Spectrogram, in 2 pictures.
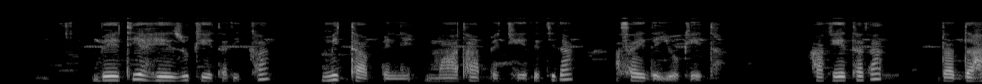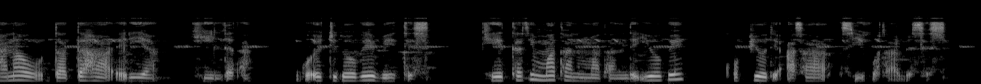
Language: Wolaytta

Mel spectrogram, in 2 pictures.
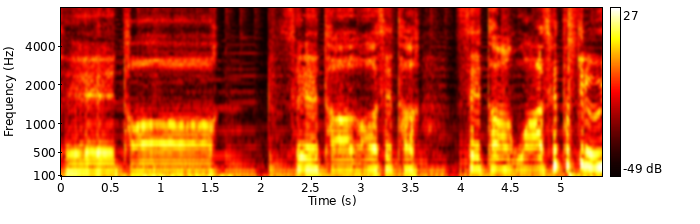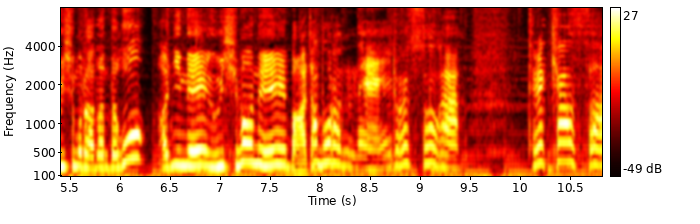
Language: Korean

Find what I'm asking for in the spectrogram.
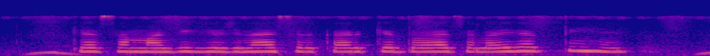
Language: Hindi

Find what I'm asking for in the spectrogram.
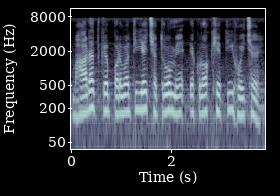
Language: Maithili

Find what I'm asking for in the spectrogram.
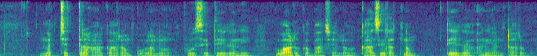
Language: Telugu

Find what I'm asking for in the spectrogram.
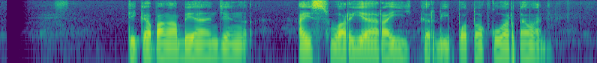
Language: Sundanese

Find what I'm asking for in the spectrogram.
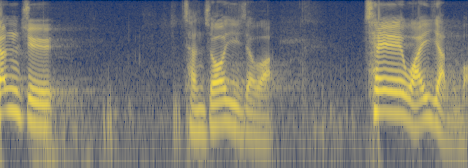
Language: Cantonese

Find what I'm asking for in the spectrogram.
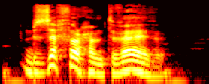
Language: Kabyle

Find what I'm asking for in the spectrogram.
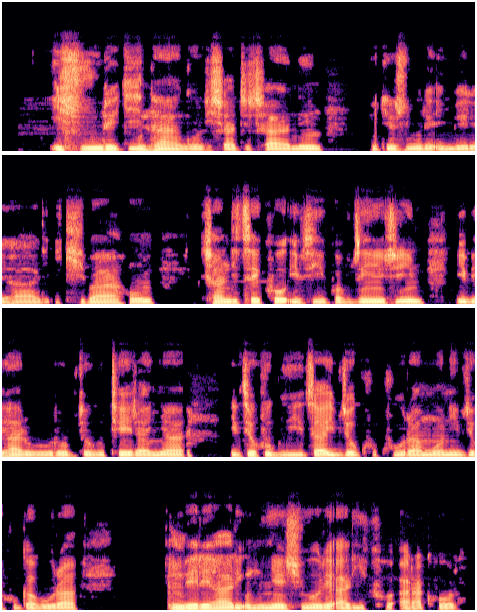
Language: Rundi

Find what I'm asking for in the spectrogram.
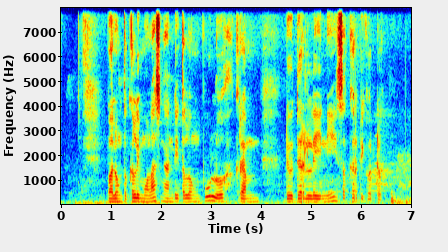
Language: Javanese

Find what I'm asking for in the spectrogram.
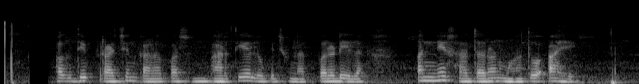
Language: Marathi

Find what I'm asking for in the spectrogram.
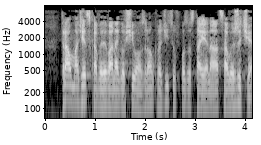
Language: Polish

